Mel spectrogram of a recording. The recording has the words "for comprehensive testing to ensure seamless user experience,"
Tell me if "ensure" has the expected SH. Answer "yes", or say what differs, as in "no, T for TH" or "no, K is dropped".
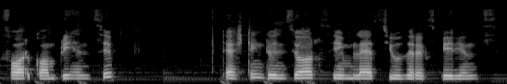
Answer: no, S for SH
